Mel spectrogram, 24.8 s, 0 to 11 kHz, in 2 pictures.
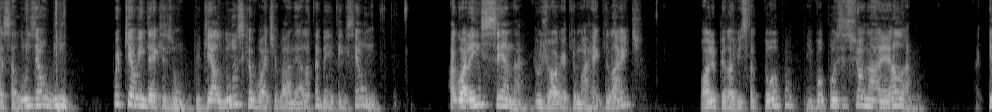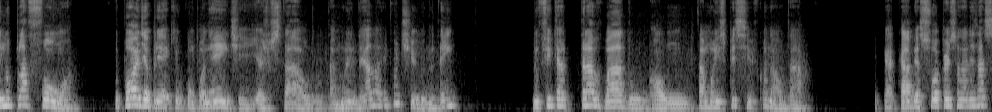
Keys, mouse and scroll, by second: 0.3 End, 0.7 Return, 4.6 right click, 4.7-5.5 typing, 6.2-7.5 drag, 8.3 alt+w, 8.9 alt+middle click, 9.1 alt+w, 9.7-10.5 alt+scroll up 5, 11.0 right click, 13.0 click, 15.2-16.0 scroll up 3, 15.6 middle click, 16.1 middle click, 17.2-22.5 drag, 22.8 alt+w, 23.1 alt+right click.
